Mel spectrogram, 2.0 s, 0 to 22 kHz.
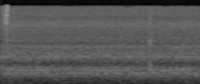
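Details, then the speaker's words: Cellpro PowerLab 8 charger during 30 A regenerative discharge of lithium EV cells to 2.5 V for bottom balancing: its cooling fan comes on with a steady, even airy whoosh; normal fan operation. "then it starts discharging in a few moments after it starts discharging the fan comes on and you can hear the fan come"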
